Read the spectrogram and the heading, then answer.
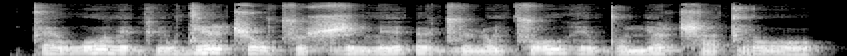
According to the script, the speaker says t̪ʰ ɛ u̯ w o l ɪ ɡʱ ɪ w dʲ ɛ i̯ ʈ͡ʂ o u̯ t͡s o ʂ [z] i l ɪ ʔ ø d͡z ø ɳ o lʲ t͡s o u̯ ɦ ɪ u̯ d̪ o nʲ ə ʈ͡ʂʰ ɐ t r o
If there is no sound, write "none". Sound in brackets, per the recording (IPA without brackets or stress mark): ʐ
